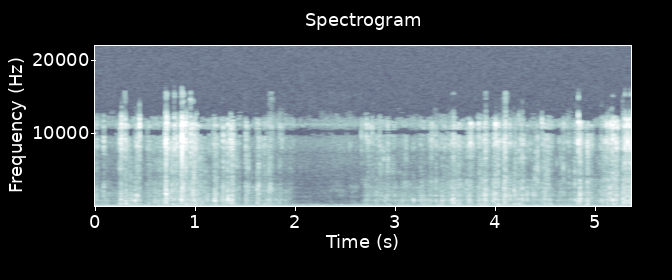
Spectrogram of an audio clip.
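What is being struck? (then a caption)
Rhinestone mesh handbag. Fingertips with blue nails scratch and rub across a pink, sparkly rhinestone mesh handbag lying soft and flat on a table. The result is a quiet, continuous crinkly scratching with fine ticking textures over a steady low hum, easing briefly before picking back up.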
